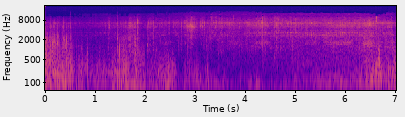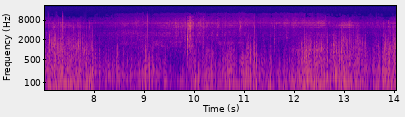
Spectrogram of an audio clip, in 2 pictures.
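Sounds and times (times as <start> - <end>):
bike tyres rumbling on dirt: 0.0 - 14.0
wind buffeting microphone: 0.0 - 14.0
bike rattling knocks: 1.1 - 6.5, 9.4 - 11.8.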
